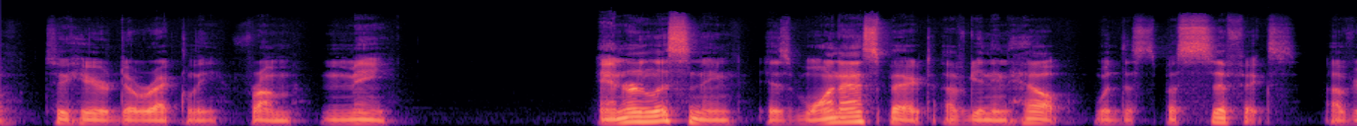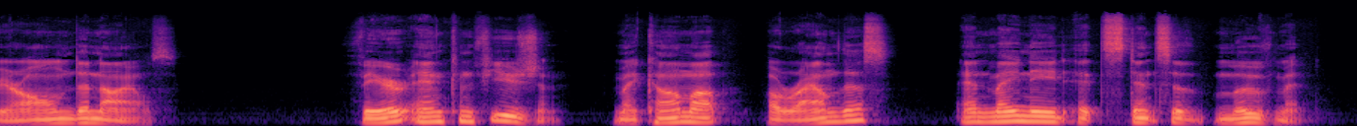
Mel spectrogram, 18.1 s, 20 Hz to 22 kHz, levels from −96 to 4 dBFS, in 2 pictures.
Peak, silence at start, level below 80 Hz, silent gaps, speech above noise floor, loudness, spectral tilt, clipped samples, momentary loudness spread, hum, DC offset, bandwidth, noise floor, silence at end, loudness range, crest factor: -6 dBFS; 0 s; -56 dBFS; none; 59 dB; -23 LUFS; -5.5 dB/octave; under 0.1%; 15 LU; none; under 0.1%; 15 kHz; -81 dBFS; 0.4 s; 5 LU; 18 dB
